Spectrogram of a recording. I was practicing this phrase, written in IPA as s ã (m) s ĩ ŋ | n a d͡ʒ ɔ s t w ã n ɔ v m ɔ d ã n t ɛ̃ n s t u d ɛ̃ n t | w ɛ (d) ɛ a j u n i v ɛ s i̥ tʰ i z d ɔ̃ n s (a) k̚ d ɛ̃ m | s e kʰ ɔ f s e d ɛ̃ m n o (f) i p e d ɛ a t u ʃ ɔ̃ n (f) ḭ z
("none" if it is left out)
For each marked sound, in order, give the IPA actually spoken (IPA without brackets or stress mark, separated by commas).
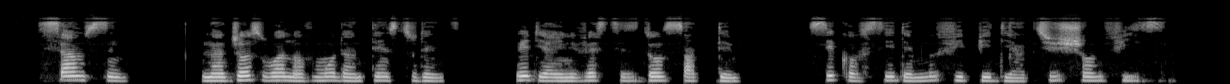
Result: m, d, a, f, f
